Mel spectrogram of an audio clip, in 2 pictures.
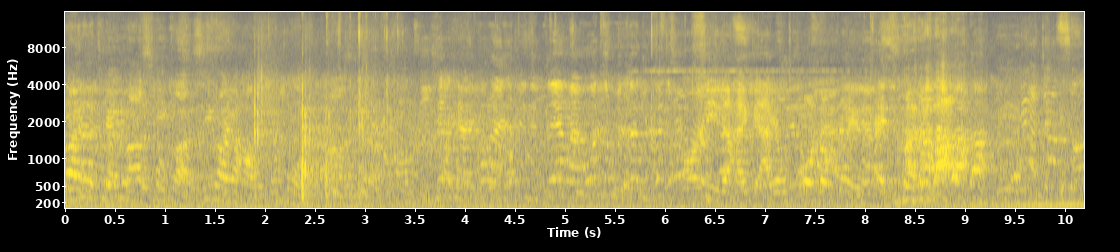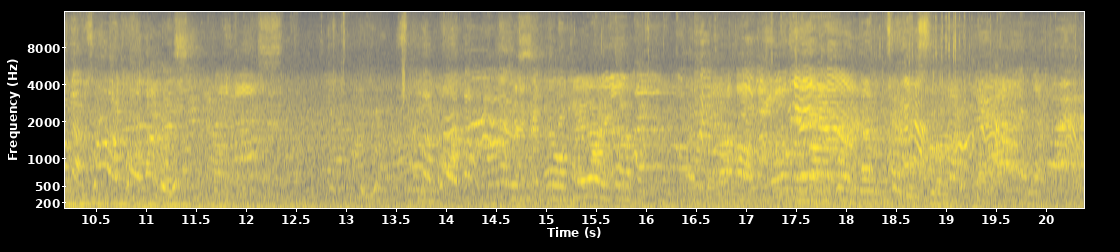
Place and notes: Taipei Cinema Park - Plaza
Students and people on the square, Chatting and rest of the public, Group of young people are practicing skateboard and dance, Binaural recordings, Sony PCM D50 + Soundman OKM II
